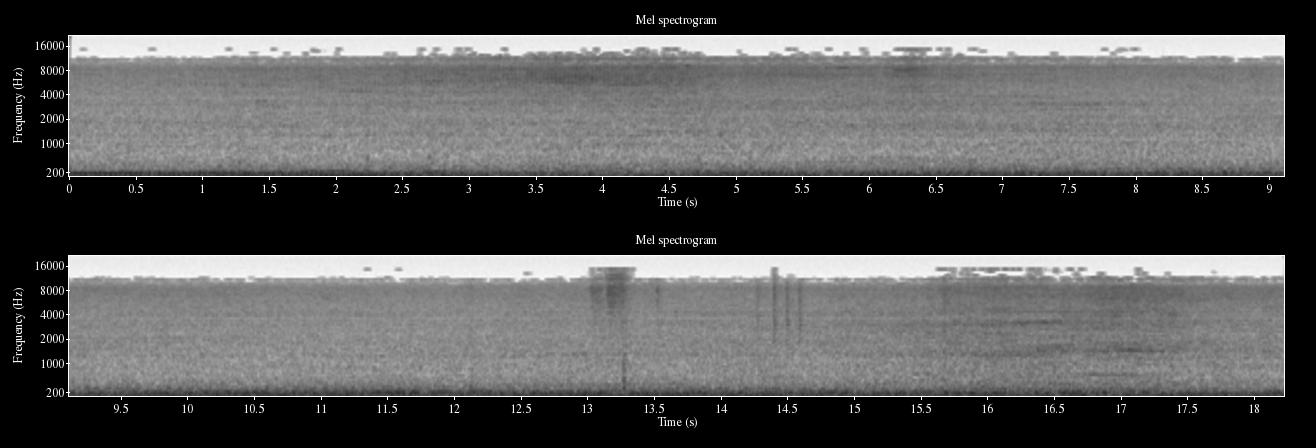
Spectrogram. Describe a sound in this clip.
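Traffic rumbles along a city street.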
